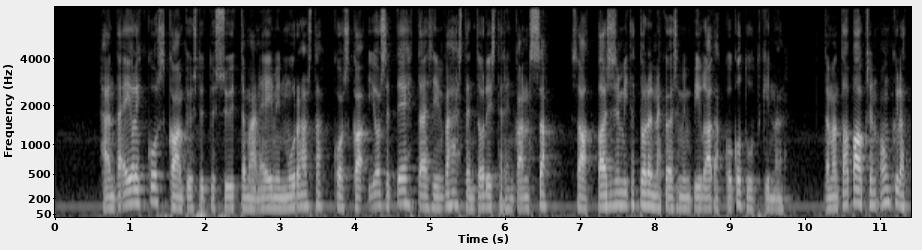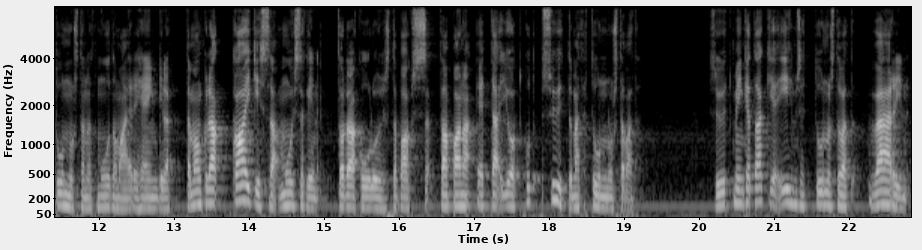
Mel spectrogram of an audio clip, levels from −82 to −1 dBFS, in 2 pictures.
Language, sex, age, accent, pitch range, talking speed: Finnish, male, 20-39, native, 110-130 Hz, 125 wpm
